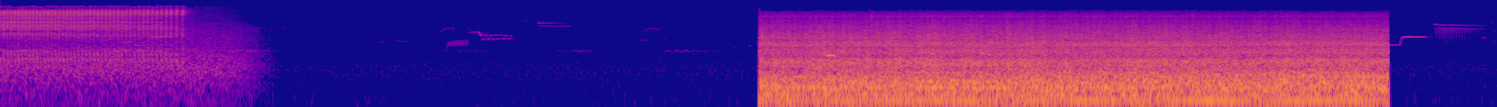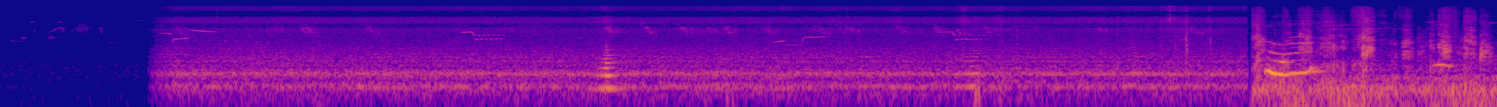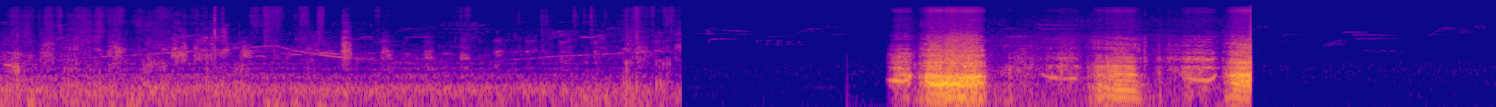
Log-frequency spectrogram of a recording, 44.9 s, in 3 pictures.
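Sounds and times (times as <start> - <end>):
combine harvester running: 7.6 - 13.9
honeybees swarming: 16.6 - 36.2
sliding calls: 27.5 - 36.8, 38.8 - 42.5.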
